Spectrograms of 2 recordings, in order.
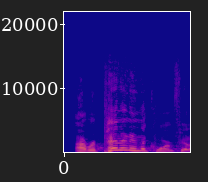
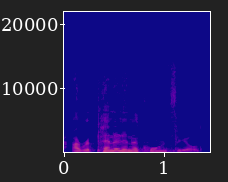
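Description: First: "repented" stressed, falling, said a bit louder with a laugh; title-like emphasis. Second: Said in the usual way. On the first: Real, not acted. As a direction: announce "I repented in the cornfield" like a book title. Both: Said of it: "Sounds like the title of a book".

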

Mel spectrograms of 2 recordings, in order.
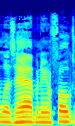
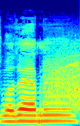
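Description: First: Said in the usual way. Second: Much higher and louder, shouted out; hyped shout. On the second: Real, not acted. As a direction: holler it like calling to the whole crowd. Shout out to the 909.

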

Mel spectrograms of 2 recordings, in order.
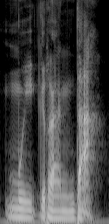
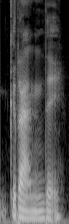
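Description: First: Granda with an a ending; wrong ending. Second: Grande with an e ending; correct ending. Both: Shown as a demonstration. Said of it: "We don't say muy granda".

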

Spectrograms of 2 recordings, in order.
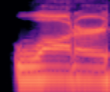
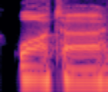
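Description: First: WATER in an American accent, with final R. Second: Imitated British WATER, no final R; British accent. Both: Shown as a demonstration. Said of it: "changing, like you said, water to water".

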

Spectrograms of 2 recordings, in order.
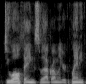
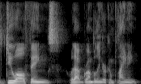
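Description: First: Said in the usual way. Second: Slow, weighted reading of the verse; deliberate scripture reading. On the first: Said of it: "There's your command". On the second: Shown as a demonstration. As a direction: lay each word down slowly. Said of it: "It says".

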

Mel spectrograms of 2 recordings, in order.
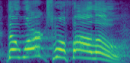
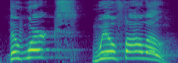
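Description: First: "works" hit high and slow; stressing works. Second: "will" stretched very slowly, each word weighed; stressing will, drawn out. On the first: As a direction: lean on "works" as the point. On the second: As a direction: spell out the certainty of "will". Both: Shown as a demonstration.

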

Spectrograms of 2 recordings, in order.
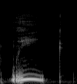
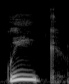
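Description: First: Whispered echo. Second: Echo. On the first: Host echoing the segment title in a whisper. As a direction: breathe the word "week" like an echo. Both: Shown as a demonstration.

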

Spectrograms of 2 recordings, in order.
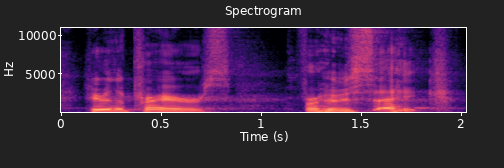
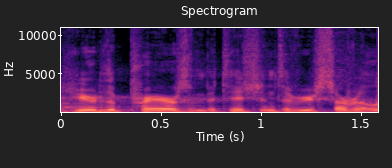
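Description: First: Emphatic "Hear", slower and raised; stressed reread. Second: Said in the usual way. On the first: Shown as a demonstration. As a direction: lean hard into "Hear". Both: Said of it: "Listen to this".

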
